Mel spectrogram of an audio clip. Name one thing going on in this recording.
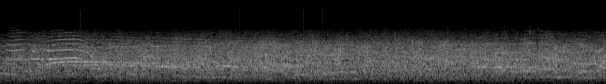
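A crowd of young children shout and cheer excitedly.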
